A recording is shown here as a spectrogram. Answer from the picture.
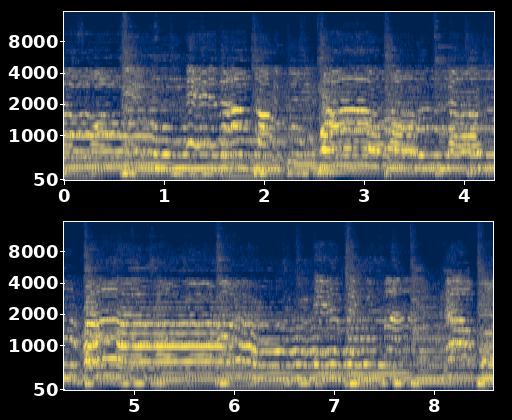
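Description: Live acoustic country song: a woman singing with long held notes over two strummed acoustic guitars.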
